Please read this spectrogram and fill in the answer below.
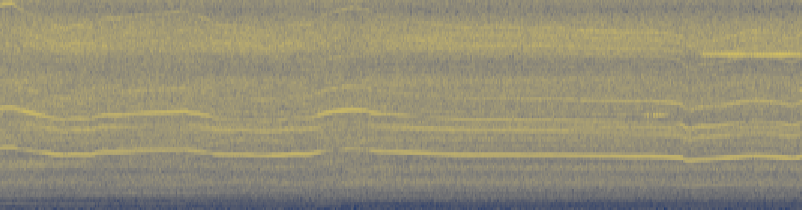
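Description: Battery-powered drill spinning up and running steadily as it bores a hole down through hard-packed soil and layered sedimentary rock, a constant motor whine over the grinding of the bit. The whine dips slightly in pitch about nine seconds in as the drill labours against the rock.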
